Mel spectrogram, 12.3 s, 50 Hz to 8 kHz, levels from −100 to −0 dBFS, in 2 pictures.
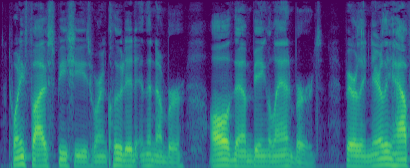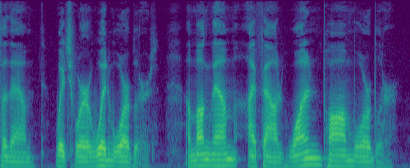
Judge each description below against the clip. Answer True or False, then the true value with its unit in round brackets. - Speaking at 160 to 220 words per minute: False (140 wpm)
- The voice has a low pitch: True (95 Hz)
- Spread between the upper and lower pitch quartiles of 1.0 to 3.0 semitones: True (2.4 semitones)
